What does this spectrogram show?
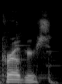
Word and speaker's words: Kroger's: the Meyer and Kroger do not have S's on them, but you have to say Mey Myers and Kroger's. That's just it's part of the it's part of the the lingo. You got to say it like that.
